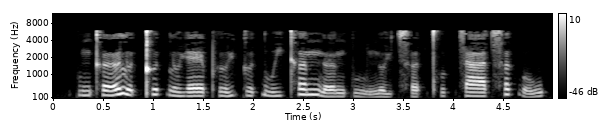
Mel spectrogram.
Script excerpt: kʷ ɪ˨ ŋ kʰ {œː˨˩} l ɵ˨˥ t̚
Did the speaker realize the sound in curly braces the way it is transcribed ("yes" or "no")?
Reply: no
